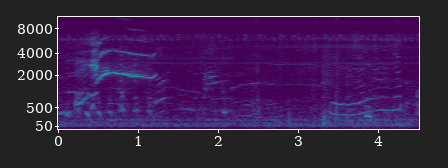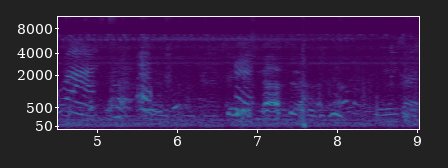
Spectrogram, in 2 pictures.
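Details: A snowy owl at a New York zoo, filmed 13 September 2025 at an evening fundraiser event, lets out one loud, high, wavering squeal lasting about a second; then adults and children talk.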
